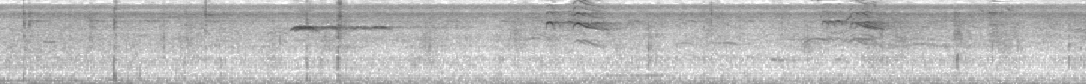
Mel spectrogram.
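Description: Birds calling outdoors: a few short whistled notes, several sliding quickly downward, over a steady background hum, the loudest about a third and halfway through.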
